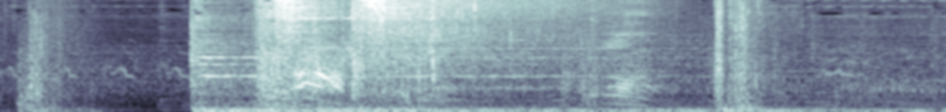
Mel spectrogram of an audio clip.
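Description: A blade slashes and stabs with a wet thud.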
